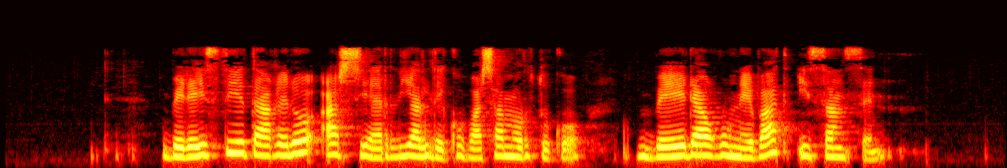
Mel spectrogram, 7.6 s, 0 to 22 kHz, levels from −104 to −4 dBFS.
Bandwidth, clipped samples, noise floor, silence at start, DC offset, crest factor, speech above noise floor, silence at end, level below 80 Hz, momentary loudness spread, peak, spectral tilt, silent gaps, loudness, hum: 8.2 kHz; under 0.1%; -82 dBFS; 1.2 s; under 0.1%; 20 dB; 59 dB; 0.9 s; -70 dBFS; 14 LU; -6 dBFS; -5.5 dB/octave; none; -24 LUFS; none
